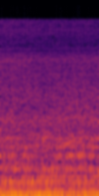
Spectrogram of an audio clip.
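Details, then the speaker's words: Subaru Impreza bugeye at idle, injectors audibly firing: smooth, even low idle with soft steady injector tick and no odd clicks or knocks; sounds very healthy. "no weird noises no loud clicking sounds that shouldn't be happening seems very healthy super happy about that"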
